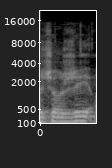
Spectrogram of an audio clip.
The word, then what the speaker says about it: George: Äh, ist, äh, ist äh, französisch, also würde ich es äh, Georges aussprechen.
